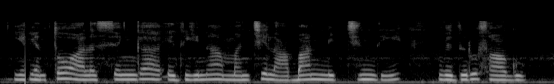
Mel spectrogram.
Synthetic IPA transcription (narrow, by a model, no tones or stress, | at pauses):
ent̪o̞ːaːlɐsjɐŋɡaːe̞d̪iɡinɐmɐɲt͡ʃilaːbaːnːit͡ʃːind̪i | ʋed̪uɾusaːɡu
